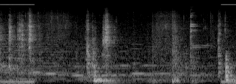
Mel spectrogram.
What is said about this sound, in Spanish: Nos encontramos en alguna casa de cualquier pueblo o ciudad. Son las 2 de la tarde y una madre lava los platos.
